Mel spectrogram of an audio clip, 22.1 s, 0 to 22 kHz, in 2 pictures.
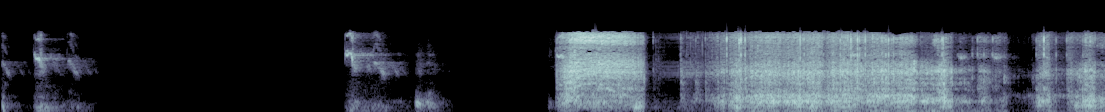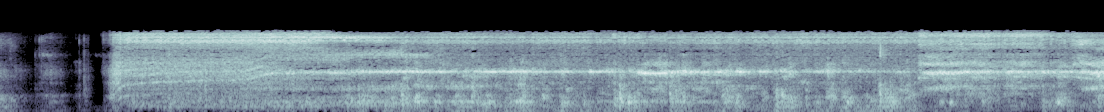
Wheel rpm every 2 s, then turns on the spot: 0, 0, 10, 20, 20, 20, 140, 230, 230, 230, 230.
6-10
